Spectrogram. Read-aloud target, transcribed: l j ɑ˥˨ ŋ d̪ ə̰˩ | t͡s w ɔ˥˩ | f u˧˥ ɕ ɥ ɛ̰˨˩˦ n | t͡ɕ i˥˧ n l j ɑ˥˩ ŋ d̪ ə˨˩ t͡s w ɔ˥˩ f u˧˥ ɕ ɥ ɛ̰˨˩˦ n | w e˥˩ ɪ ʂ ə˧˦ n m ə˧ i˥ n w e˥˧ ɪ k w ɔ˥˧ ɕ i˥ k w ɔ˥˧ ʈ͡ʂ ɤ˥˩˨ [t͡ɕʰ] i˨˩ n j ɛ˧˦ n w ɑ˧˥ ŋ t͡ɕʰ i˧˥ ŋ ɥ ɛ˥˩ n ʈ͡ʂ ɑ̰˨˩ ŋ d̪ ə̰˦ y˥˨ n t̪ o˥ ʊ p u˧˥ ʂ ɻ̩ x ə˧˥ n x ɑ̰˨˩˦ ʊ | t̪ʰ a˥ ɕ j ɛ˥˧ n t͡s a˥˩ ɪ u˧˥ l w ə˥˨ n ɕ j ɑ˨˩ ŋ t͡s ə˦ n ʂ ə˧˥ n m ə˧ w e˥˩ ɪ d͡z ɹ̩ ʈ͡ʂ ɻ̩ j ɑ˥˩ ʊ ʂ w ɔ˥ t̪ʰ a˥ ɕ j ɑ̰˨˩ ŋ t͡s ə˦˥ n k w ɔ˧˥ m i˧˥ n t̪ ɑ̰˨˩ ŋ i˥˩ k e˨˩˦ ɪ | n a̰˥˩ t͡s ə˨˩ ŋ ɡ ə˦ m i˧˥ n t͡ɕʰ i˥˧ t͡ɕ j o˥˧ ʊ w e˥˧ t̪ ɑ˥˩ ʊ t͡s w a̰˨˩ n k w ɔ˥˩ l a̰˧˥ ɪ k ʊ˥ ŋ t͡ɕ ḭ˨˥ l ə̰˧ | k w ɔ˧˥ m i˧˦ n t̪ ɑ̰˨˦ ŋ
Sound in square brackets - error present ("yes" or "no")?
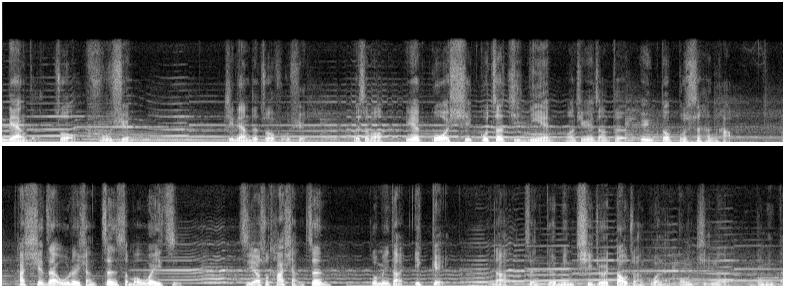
yes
